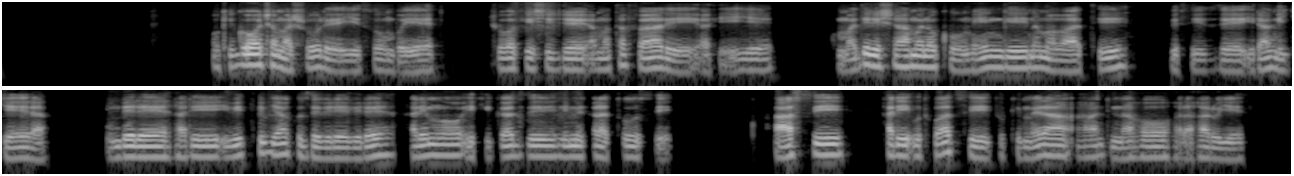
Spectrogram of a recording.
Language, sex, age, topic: Rundi, female, 25-35, education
